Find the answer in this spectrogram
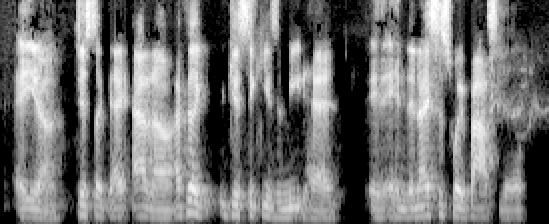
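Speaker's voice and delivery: ordinary talk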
